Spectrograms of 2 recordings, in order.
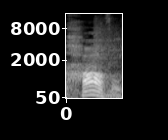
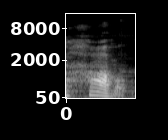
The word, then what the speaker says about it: Havel: sauce dexterity 222 fantastic the dude is calling Harville Havel Harville I've always pronounced it hobble I've always said Harville is it not Harvick so Black Knight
